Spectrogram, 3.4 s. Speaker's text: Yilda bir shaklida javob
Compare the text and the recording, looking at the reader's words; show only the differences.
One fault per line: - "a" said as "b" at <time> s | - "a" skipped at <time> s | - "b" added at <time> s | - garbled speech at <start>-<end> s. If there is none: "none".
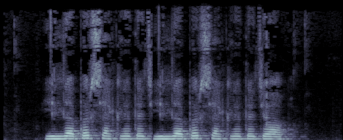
- "yilda bir shaklida" added at 1.6 s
